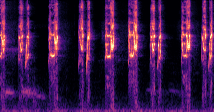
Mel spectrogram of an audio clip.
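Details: Long-tailed shrike giving loud, harsh rasping notes, often paired as double bursts, repeated about twice per second in an uneven rhythm. A faint low whistle sounds near the start, with no other clear background noise.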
